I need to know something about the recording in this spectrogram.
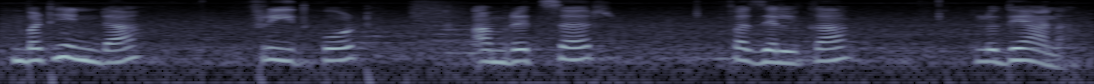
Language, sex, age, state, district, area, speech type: Punjabi, female, 30-45, Punjab, Bathinda, urban, spontaneous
